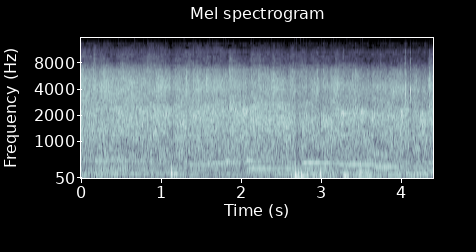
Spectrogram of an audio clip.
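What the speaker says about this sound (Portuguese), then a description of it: "Você pode aplaudir Jesus?" Church congregation applauding, a dense patter of clapping spread across the room beneath a held musical chord, with a few sharper claps standing out.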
